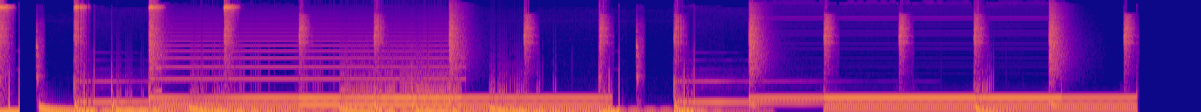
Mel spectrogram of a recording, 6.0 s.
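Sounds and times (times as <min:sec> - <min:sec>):
game menu music: 0:00.4 - 0:05.3.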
